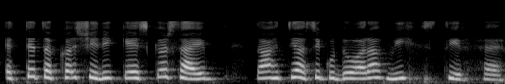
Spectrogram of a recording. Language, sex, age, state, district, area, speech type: Punjabi, female, 18-30, Punjab, Fatehgarh Sahib, rural, spontaneous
